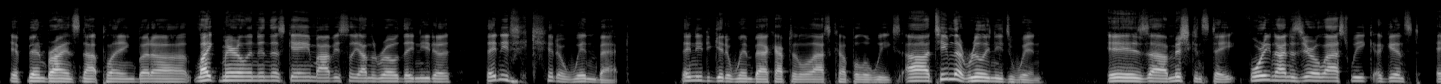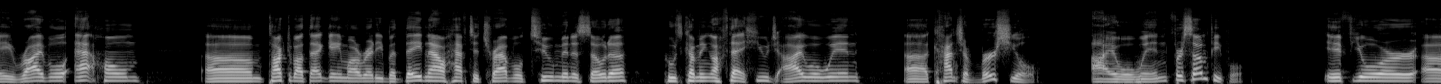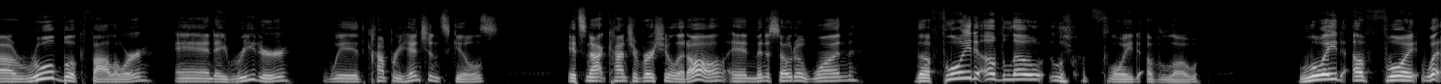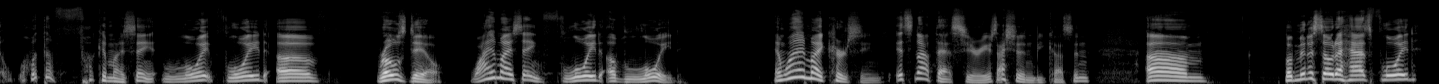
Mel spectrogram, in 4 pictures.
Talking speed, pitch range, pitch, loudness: 160 wpm, 130-175 Hz, 155 Hz, -23 LUFS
